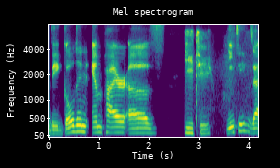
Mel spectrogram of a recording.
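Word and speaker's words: Yi Ti: Yeti? Is that how you pronounce it? Okay. Yeah, Yeti.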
